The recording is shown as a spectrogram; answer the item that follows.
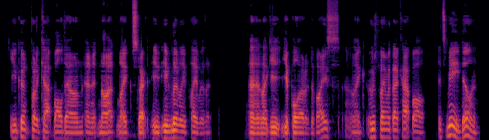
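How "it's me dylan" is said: put-on happy child voice, higher, slower. Describing a boy spirit who played with cat balls, imitating Dylan's happy kid voice. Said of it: "just a happy like kid voice".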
